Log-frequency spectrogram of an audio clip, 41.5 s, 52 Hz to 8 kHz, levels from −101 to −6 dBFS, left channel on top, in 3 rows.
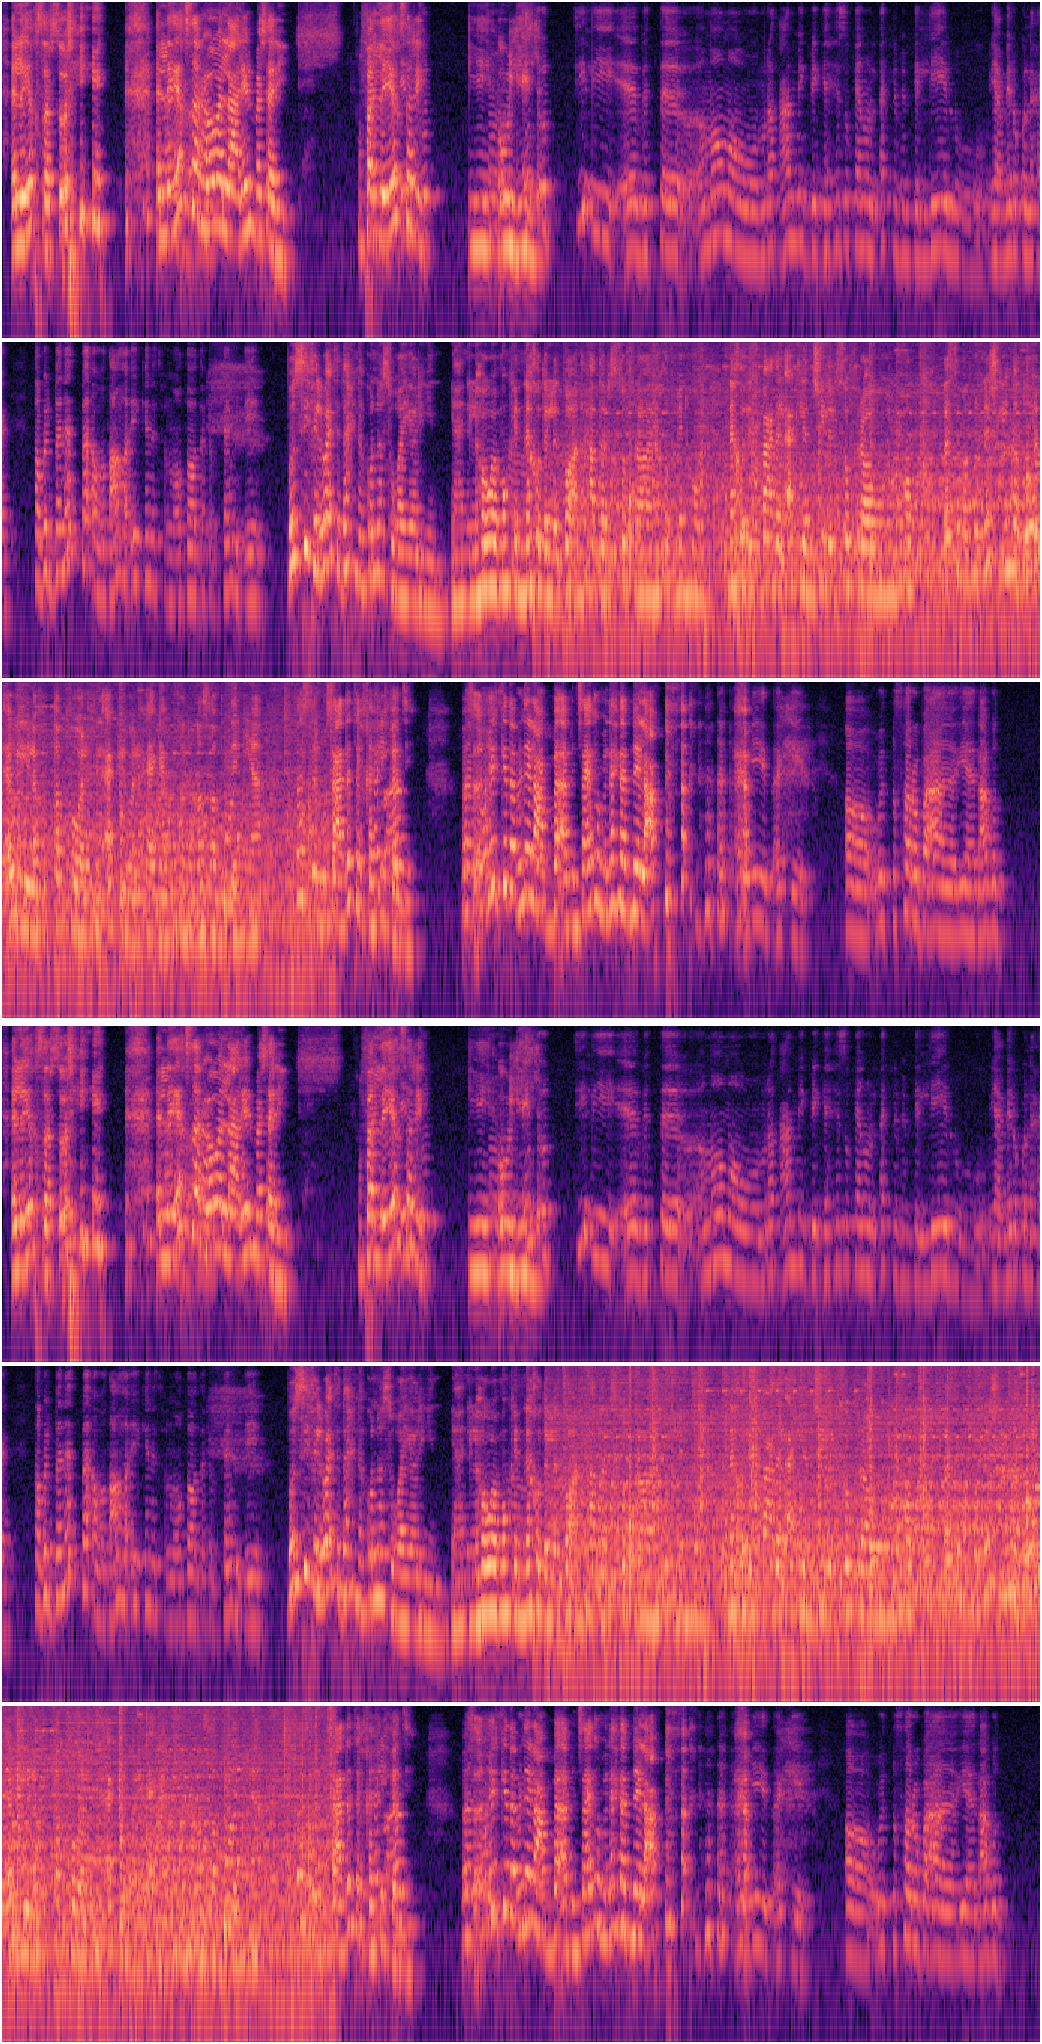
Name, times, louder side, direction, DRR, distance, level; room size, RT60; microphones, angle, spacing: voice 1, 0.0-1.3 1.6-4.5 4.7-5.6 6.2-7.1 17.6-33.0 33.8-36.7 37.4-37.6 38.1-38.2, left 2 dB, 40° left, 1.3 m, -26 dB
voice 2, 2.2-2.9 4.8-5.7 6.5-7.3 7.6-13.9 14.3-17.3 20.6-20.9 32.6-33.1 33.8-34.9 37.0-38.4 38.9-41.0, left 2 dB, 75° left, 1.2 m, -36 dB
sound 1, 21.1-32.2, right 4 dB, 45° right, 0.5 m, -29 dB
3.5 x 3.1 x 4.1 m
head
